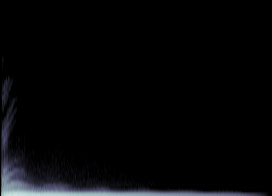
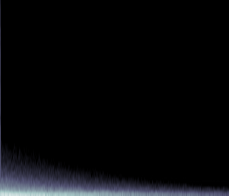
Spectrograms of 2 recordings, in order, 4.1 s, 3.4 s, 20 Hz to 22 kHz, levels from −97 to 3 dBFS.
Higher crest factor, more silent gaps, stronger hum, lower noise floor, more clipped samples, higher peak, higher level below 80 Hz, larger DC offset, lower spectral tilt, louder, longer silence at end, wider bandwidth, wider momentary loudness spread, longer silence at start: about the same, 16 dB vs 18 dB; neither; neither; about the same, -58 dBFS vs -57 dBFS; neither; about the same, -2 dBFS vs -4 dBFS; first, -18 dBFS vs -42 dBFS; neither; second, -12.5 dB/octave vs -15 dB/octave; about the same, -18 LUFS vs -20 LUFS; second, 1.2 s vs 1.35 s; about the same, 2.3 kHz vs 2.1 kHz; about the same, 25 LU vs 24 LU; about the same, 0 s vs 0 s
